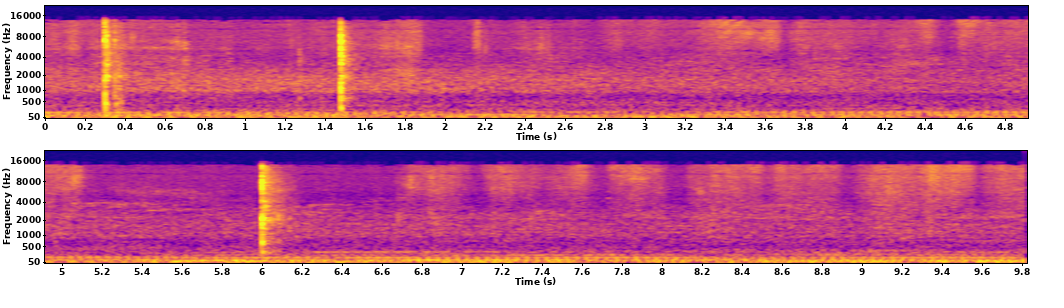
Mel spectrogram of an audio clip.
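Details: Low hum in a small quiet room, broken by three sharp snapping clicks, with no animal sounds.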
